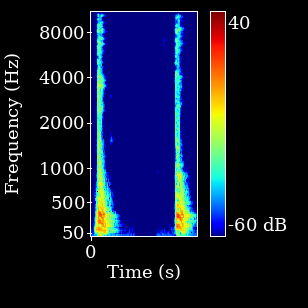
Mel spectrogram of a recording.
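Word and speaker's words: ду: harip Yak so last two do sounds almost like two so are you two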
